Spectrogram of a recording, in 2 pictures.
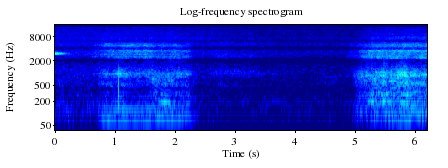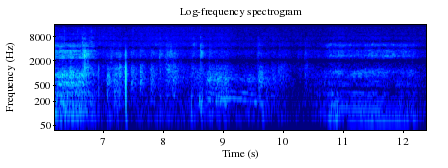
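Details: Loud, rough, rattling snores in repeated breaths with quiet gaps between them; heavy snoring.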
